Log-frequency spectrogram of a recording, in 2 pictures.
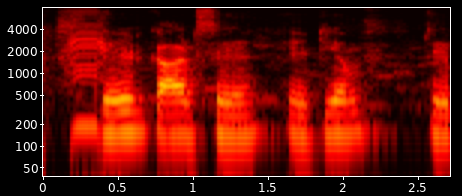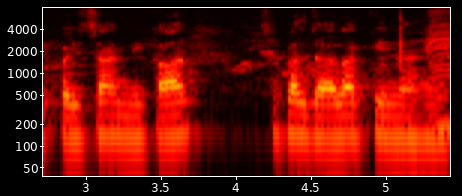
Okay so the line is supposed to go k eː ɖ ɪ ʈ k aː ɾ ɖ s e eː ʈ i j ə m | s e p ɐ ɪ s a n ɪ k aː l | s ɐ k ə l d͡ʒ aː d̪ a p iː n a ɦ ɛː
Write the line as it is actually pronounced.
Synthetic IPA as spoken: k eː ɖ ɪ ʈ k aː ɾ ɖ s e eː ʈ i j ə m | s e p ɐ ɪ s a n ɪ k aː l | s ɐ k ə l d͡ʒ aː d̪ a k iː n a ɦ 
